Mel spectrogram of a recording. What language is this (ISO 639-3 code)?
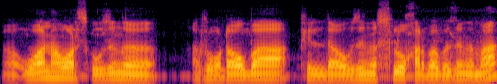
brx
